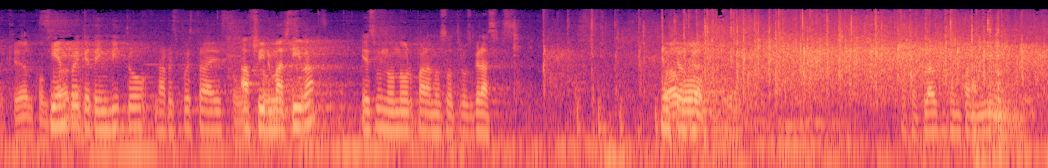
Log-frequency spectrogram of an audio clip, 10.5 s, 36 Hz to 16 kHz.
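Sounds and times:
speech: 0.1s - 5.9s, 6.6s - 7.3s, 9.2s - 10.3s
crowd applause: 5.4s - 10.4s.

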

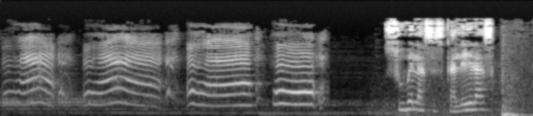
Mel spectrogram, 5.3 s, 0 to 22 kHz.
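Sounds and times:
baby crying with wavering wails and whimpering: 0.0s - 3.3s
speech: 4.0s - 5.2s.

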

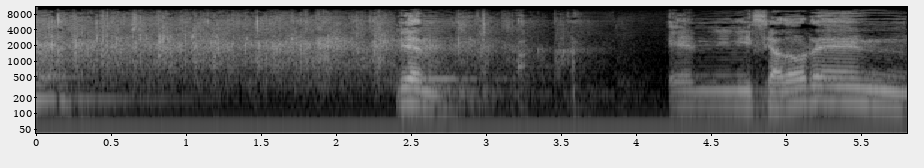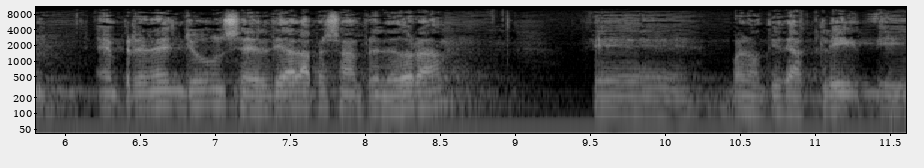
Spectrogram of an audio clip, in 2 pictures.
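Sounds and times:
audience applause: 0.0s - 3.6s
speech: 2.4s - 3.0s, 4.2s - 8.8s, 9.5s - 11.5s.

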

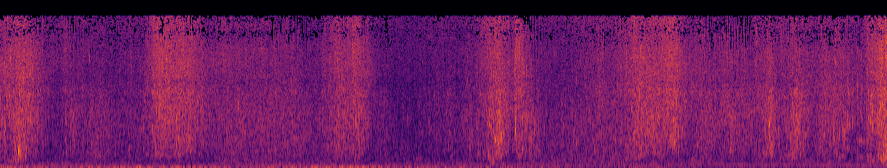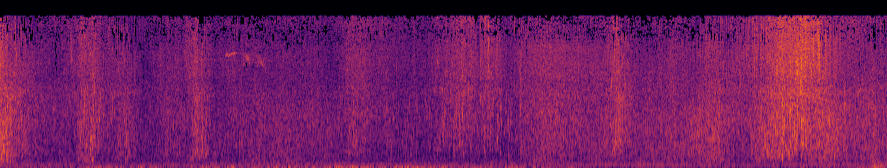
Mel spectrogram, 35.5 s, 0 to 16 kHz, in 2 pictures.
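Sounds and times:
constant hum: 0.0s - 35.4s
waves washing onto the shore: 0.0s - 35.4s.

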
